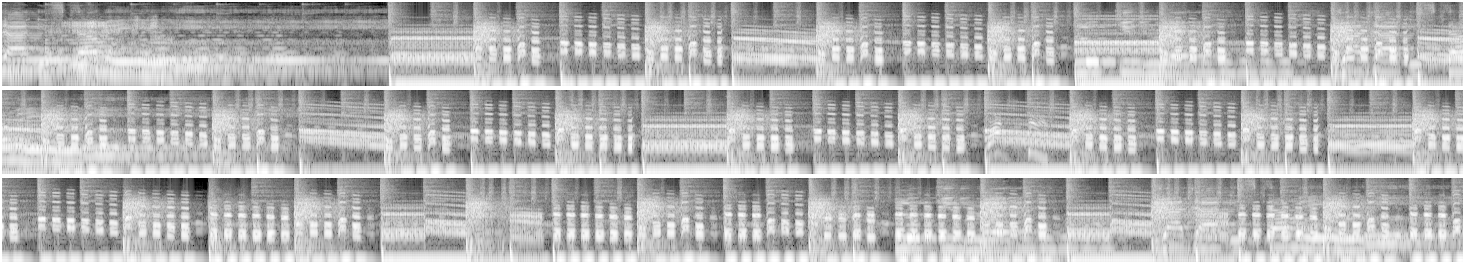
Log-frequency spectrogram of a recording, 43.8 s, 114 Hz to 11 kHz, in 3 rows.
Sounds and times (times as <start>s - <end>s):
Electronic music: 0.0s - 43.8s
Sound effect: 30.4s - 43.8s.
